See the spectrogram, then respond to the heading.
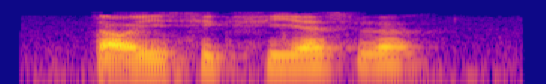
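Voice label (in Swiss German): "tauisigfiassler", Alsatian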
